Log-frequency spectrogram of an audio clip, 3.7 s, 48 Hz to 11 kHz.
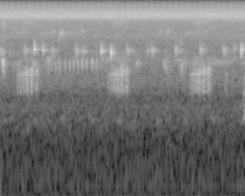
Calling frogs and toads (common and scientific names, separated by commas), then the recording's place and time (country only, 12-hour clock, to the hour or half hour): Bischoff's tree frog (Boana bischoffi), Burmeister's tree frog (Boana prasina), Cochran's lime tree frog (Sphaenorhynchus surdus)
Brazil, 11pm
